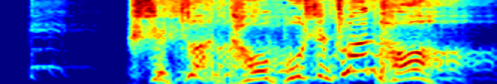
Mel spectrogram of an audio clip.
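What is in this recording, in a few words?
Chinese; 守望先锋2; 终极技能; 主动/敌方释放语音; 简体中文; 是钻头，不是砖头！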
